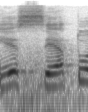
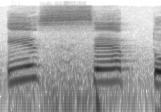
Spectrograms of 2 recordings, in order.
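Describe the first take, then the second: First: Said in the usual way. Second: "exceto" very slow and high, split e, ce, to with one s; XC sounded as S. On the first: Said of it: "eu tenho o som S". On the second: Shown as a demonstration. Teacher showing a digraph, "exceto" slowly split with a single s sound. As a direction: stretch each syllable of "exceto". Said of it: "em exceto eu tenho o som S".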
